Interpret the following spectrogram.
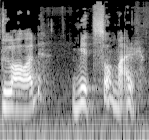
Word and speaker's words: glad midsommar: Speaking of the culture, how do you say midsummer if you were like in Sweden? Yeah, you would say glad midsommar.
